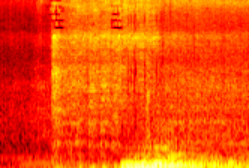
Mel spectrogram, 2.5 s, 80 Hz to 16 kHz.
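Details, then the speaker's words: 2016 Toyota Vios with automatic transmission in park, started before an engine bay wash: a clean crank, then it catches quickly into a strong, even idle, with the check engine light going off after starting. Normal start. "so walang check engine mga kahimas, no? And after natin mag engine wash, kailangan ganyan pa rin yung mangyari."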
